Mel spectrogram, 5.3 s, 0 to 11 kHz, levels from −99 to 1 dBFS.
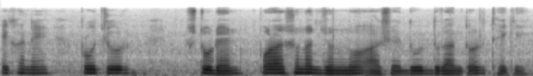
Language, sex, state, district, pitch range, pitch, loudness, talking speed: Bengali, male, Tripura, West Tripura, 120-140 Hz, 130 Hz, -15 LUFS, 90 wpm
